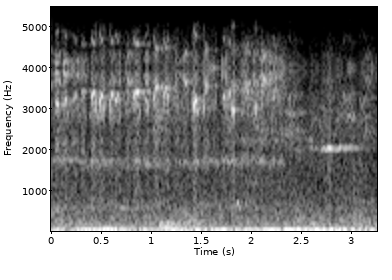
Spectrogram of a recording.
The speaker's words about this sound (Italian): La quiete dopo la tempesta di Giacomo Leopardi. Passata è la tempesta, odo uccelli far festa.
